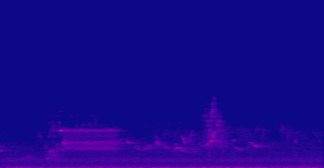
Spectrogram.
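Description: Songbirds calling over low outdoor background noise: a steady high trill in the first half, then several short chirps a little past the middle. There is a brief low rumble near the middle.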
